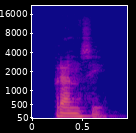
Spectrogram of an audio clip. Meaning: francium
- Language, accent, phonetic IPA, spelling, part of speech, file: Catalan, Valencia, [ˈfɾan.si], franci, noun, LL-Q7026 (cat)-franci.wav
